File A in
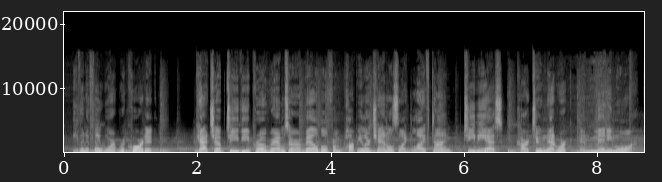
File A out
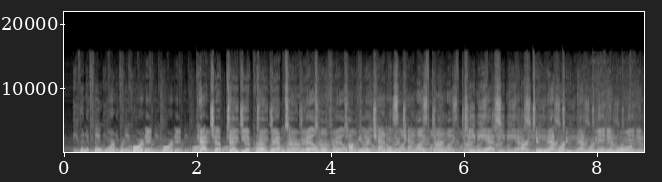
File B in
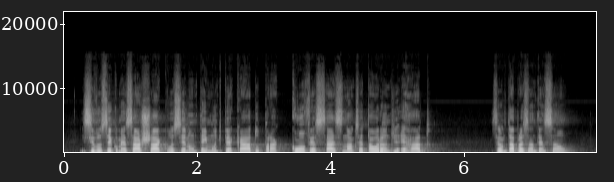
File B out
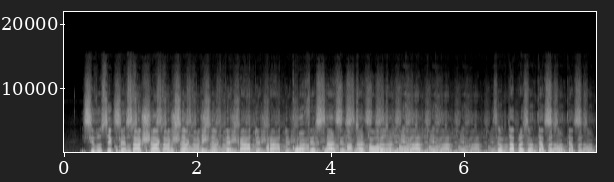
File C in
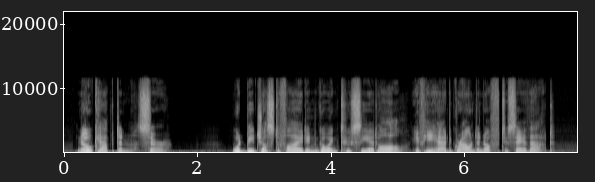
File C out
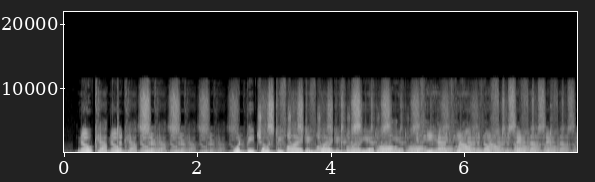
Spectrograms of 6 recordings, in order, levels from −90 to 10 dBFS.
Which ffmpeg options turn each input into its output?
-filter_complex "[0:a]asplit=9[s0][s1][s2][s3][s4][s5][s6][s7][s8];[s1]adelay=444,afreqshift=-41,volume=0.596[s9];[s2]adelay=888,afreqshift=-82,volume=0.351[s10];[s3]adelay=1332,afreqshift=-123,volume=0.207[s11];[s4]adelay=1776,afreqshift=-164,volume=0.123[s12];[s5]adelay=2220,afreqshift=-205,volume=0.0724[s13];[s6]adelay=2664,afreqshift=-246,volume=0.0427[s14];[s7]adelay=3108,afreqshift=-287,volume=0.0251[s15];[s8]adelay=3552,afreqshift=-328,volume=0.0148[s16];[s0][s9][s10][s11][s12][s13][s14][s15][s16]amix=inputs=9:normalize=0"

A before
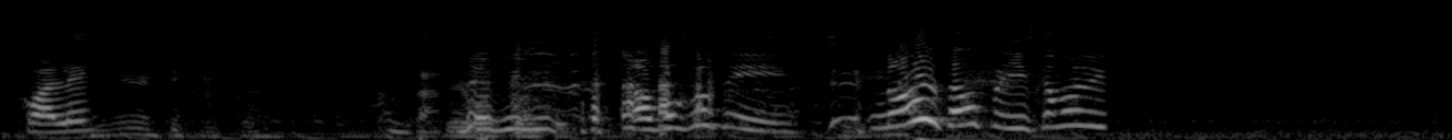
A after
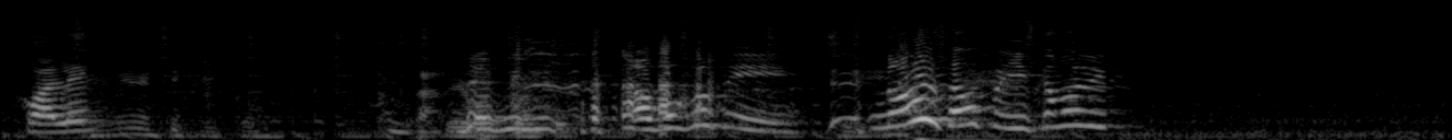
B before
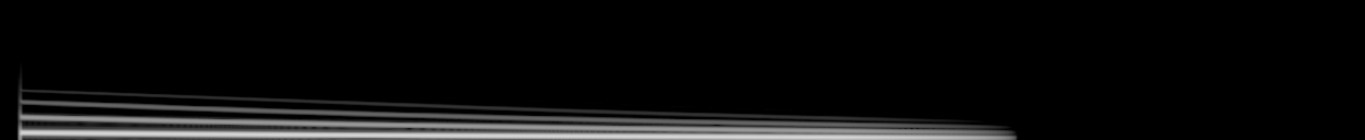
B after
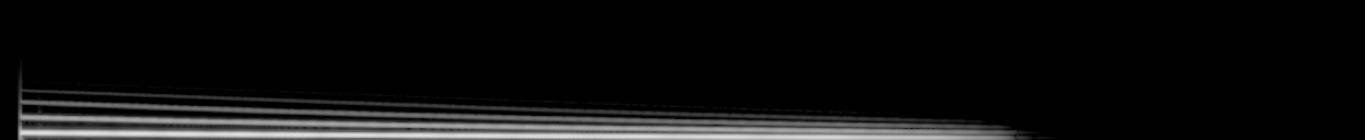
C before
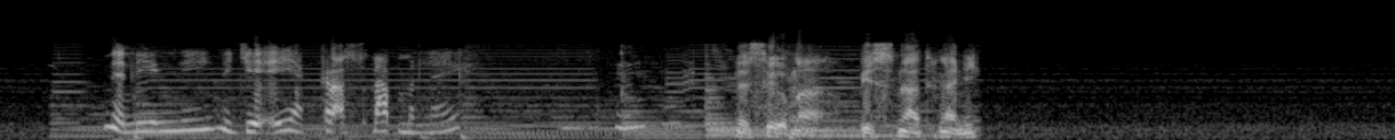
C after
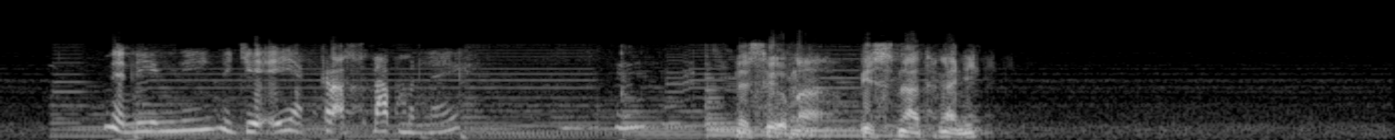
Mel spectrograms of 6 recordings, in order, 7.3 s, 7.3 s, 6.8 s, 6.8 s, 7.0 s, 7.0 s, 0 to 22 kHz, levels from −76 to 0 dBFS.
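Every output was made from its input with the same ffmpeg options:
-filter_complex "[0:a]equalizer=f=61:w=2:g=-10.5,acrusher=bits=10:mix=0:aa=0.000001,asplit=2[s0][s1];[s1]aecho=0:1:97|194|291:0.106|0.0339|0.0108[s2];[s0][s2]amix=inputs=2:normalize=0,volume=1.41"

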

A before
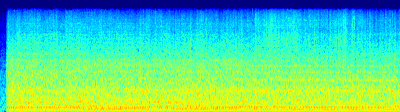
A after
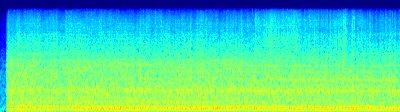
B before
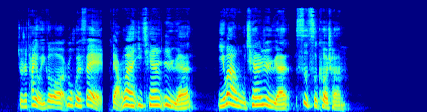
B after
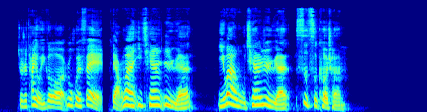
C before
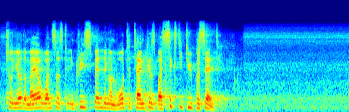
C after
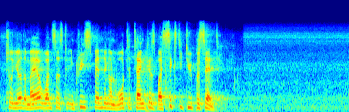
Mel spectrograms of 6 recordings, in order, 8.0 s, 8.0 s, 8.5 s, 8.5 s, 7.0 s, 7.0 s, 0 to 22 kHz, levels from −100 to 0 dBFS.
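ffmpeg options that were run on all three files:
-af "equalizer=f=380:t=o:w=2.2:g=-5.5"

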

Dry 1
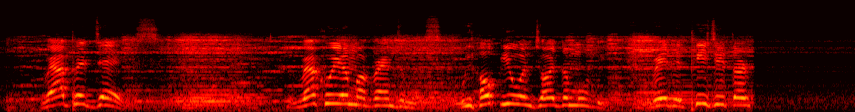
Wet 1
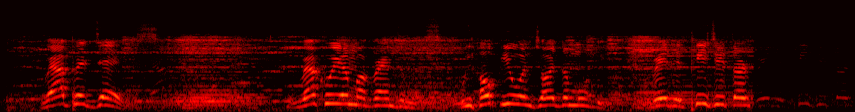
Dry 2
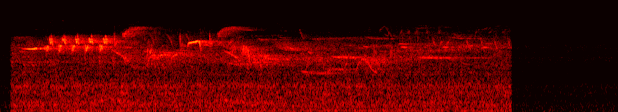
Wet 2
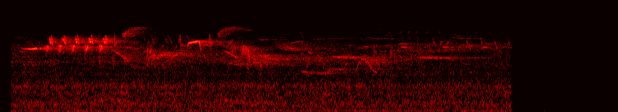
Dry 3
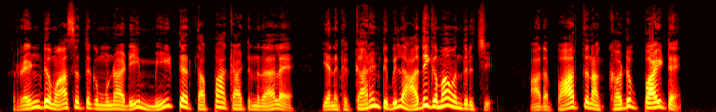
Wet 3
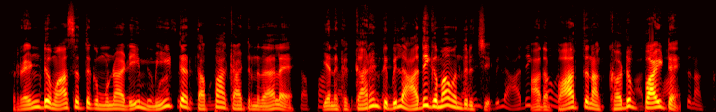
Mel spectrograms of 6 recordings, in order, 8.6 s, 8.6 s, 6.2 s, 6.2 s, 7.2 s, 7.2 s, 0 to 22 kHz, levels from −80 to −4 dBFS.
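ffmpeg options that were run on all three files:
-af "aecho=1:1:1025:0.075,volume=0.398"

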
